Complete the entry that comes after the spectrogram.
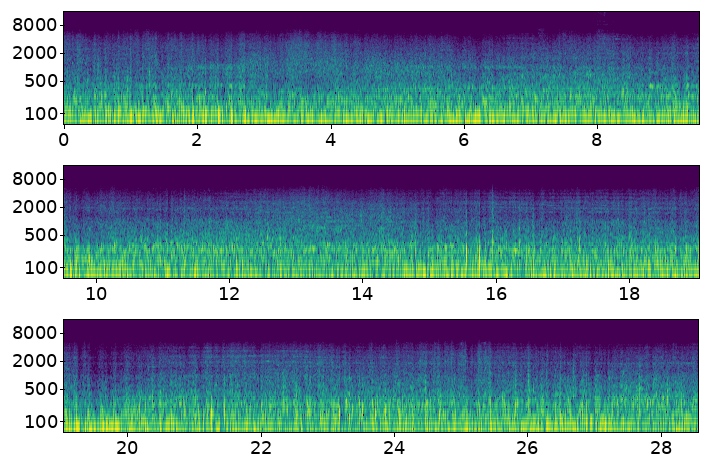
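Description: Freight train tank cars rolling past close by: a steady rumble and rattle of steel wheels on rail, with occasional louder clacks.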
